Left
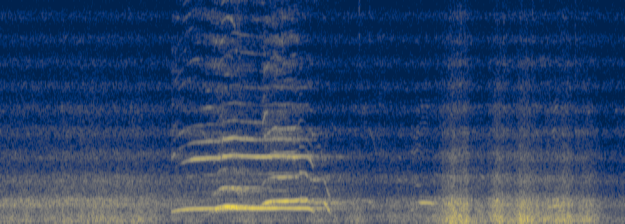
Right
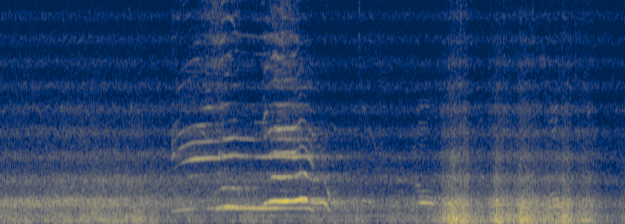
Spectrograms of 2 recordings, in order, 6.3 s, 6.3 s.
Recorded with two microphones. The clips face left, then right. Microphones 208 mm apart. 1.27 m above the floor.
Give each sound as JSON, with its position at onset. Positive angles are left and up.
{"t": 1.7, "sound": "a shout", "side_deg": 45}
